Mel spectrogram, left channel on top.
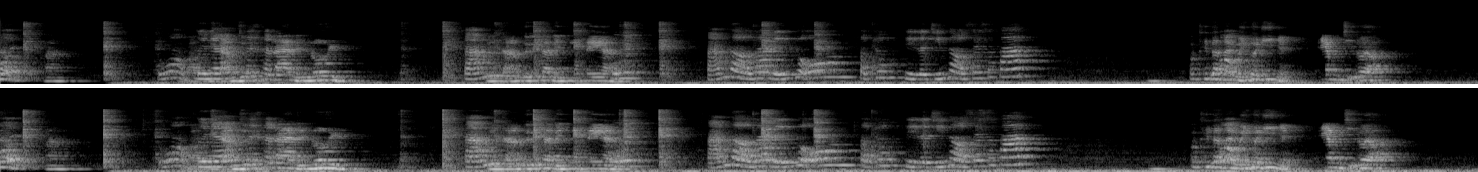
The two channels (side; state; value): left; quieter; 4.6 dB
